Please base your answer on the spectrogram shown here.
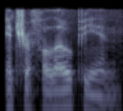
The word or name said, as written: intrafallopian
